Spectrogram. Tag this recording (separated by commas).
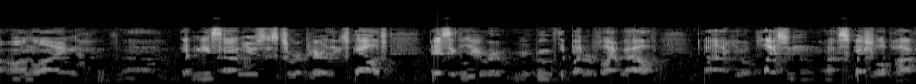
Speech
